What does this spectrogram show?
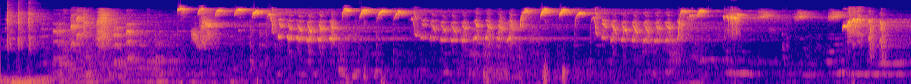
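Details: Sharp, rough bursting song of a small bird used to train caged songbirds: scratchy opening notes, then repeated phrases of high clipped notes dropping into buzzy trills, pausing between bursts.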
